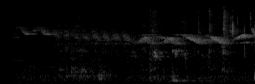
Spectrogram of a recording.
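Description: A Chestnut-bellied Seed-Finch sings a fast, continuous run of high, sweet warbled whistles that wander up and down, over faint background noise.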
